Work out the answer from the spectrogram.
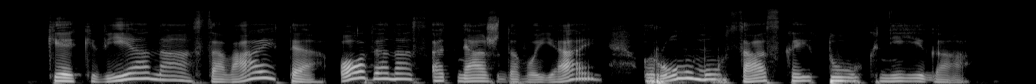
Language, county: Lithuanian, Šiauliai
